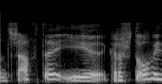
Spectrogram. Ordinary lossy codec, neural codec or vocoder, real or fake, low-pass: AAC, 32 kbps; none; real; 7.2 kHz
